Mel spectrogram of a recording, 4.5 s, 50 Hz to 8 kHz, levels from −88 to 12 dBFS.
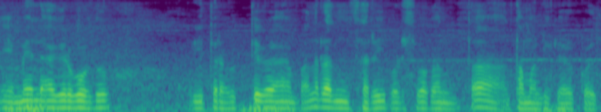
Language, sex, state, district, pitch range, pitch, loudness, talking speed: Kannada, male, Karnataka, Raichur, 120-135 Hz, 125 Hz, -19 LUFS, 160 wpm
